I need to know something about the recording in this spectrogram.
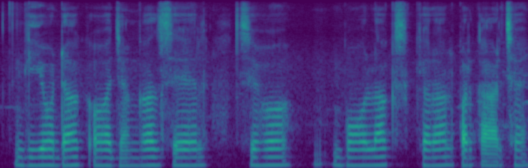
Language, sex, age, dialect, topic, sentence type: Maithili, male, 18-24, Bajjika, agriculture, statement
